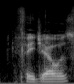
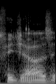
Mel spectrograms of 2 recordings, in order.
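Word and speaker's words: feijoa: how do you say that word? Fijoas? – Fijoas, yeah.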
